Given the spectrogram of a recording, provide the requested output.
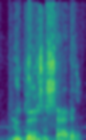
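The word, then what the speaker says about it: Nguzo Saba: And I'm not saying even when I hear her pronounce it, I'm still struggling. Mm-hmm. But she says Ngozi. Ngozi Saba.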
